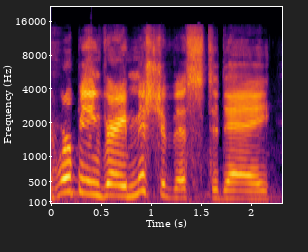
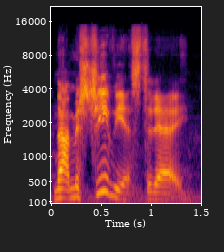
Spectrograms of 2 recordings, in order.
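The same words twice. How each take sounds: First: "mischievous" as MIS-chuh-vus; three-syllable mischievous. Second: "mischievous" as mis-CHEE-vee-us; four-syllable mischievous. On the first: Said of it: "the right way to say". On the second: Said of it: "not mischievous today". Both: Shown as a demonstration.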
